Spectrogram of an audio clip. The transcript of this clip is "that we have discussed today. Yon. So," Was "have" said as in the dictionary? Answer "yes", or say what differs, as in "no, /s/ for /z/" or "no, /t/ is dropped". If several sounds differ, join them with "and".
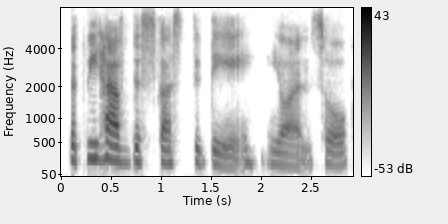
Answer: yes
